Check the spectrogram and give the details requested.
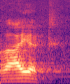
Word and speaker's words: riot: एक और शब्द है RIOT, इसका लेकिन उच्चारण होता है रायट। राइट का मतलब होता है दंगा, लेकिन गांव जवार में आप सुनते होंगे राइट हो गया, हिंदू मुस्लिम राइट हो गया। ये राइट नहीं, रायट होता है।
